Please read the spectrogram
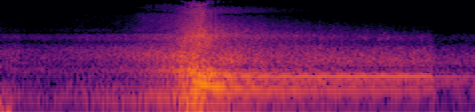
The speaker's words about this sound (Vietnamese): Biết ý, Út dắt xe chị ra đường nổ máy và phóng như bay vào phố đông.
